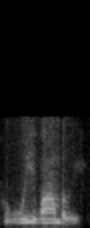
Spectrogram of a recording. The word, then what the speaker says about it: Wiwambli: One day she stopped me and she said, grandson, I will give you the name Wee Wombly. And that's spelled W-I-W-A-M-B-L-I. The first syllable is Wee, of course, and that stands for the sun. And Wombly is the eagle.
